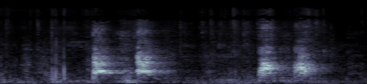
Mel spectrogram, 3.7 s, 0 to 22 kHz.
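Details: Pregnant female Rottweiler, 46 days along, confronting a rival dog that provoked her; two pairs of short, gruff barks about a second and a half apart, with quiet room noise between.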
